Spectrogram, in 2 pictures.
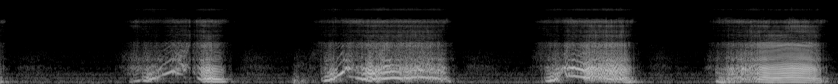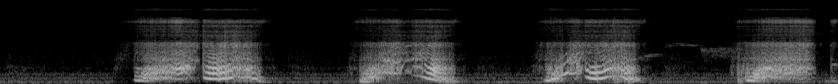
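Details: Loud, harsh, rattling snores with each breath, about 29 a minute, some with a fluttering vibration; heavy snoring during sleep, described as the loudest snoring in the world.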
